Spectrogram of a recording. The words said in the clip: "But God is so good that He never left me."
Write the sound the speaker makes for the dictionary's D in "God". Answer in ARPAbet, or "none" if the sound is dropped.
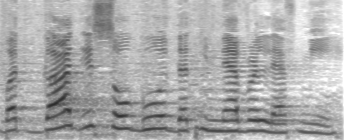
D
